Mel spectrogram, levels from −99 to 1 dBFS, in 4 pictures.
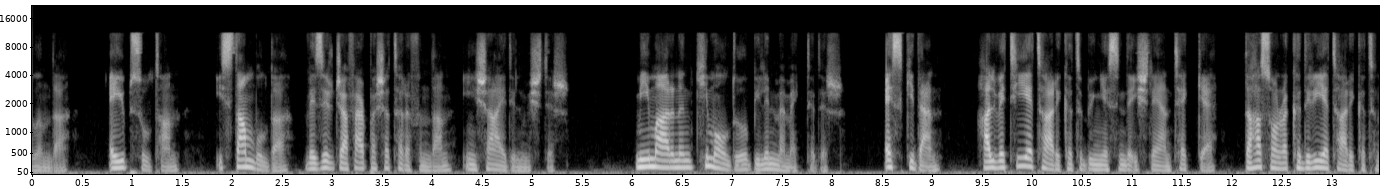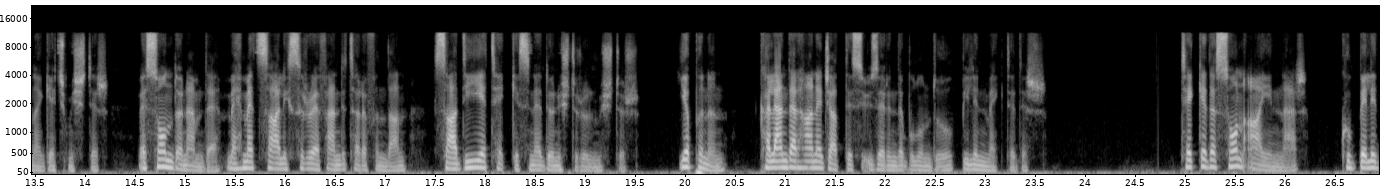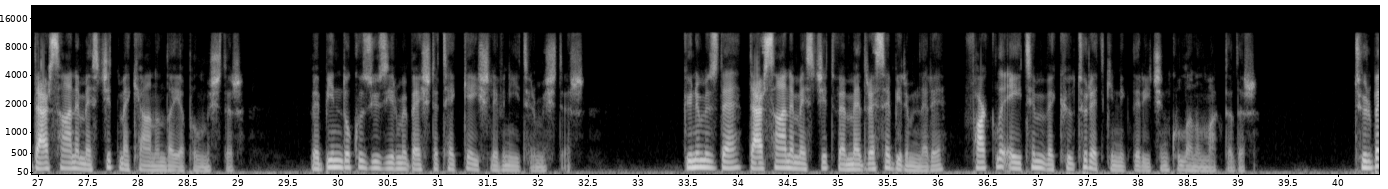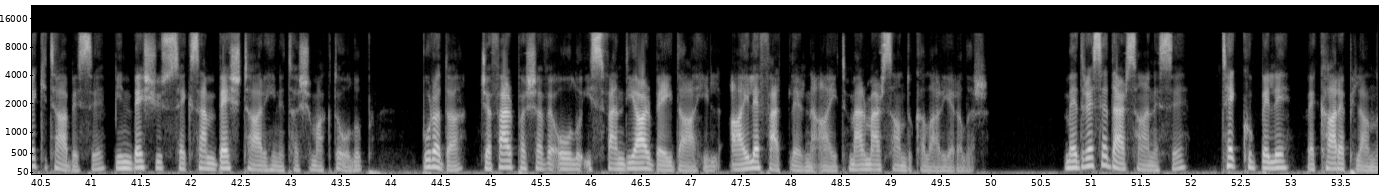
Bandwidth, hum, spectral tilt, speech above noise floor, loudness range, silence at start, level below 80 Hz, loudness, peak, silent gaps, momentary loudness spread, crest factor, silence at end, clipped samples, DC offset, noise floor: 12 kHz; none; -3.5 dB/octave; 27 dB; 6 LU; 0 s; -44 dBFS; -24 LUFS; -2 dBFS; none; 15 LU; 22 dB; 0 s; under 0.1%; under 0.1%; -51 dBFS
